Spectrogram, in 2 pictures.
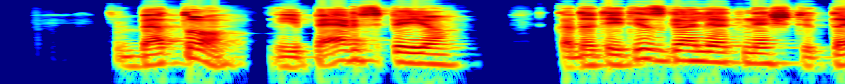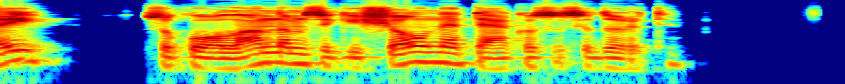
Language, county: Lithuanian, Klaipėda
